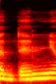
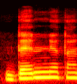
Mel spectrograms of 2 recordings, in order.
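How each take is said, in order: First: दैन्य ending on nya; correct form. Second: दैन्यता with added taa; wrong form. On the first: Teacher correcting the word, दैन्य ending in nya. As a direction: stop दैन्य without taa. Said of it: "होता है". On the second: Teacher showing the error, दैन्यता with extra taa. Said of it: "नहीं होता". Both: Shown as a demonstration.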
